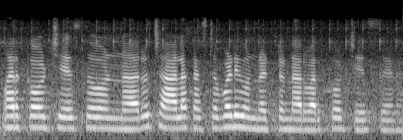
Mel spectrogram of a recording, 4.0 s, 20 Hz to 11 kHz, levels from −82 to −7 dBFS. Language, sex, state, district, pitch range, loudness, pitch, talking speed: Telugu, female, Andhra Pradesh, Sri Satya Sai, 200-230 Hz, -16 LUFS, 215 Hz, 120 wpm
